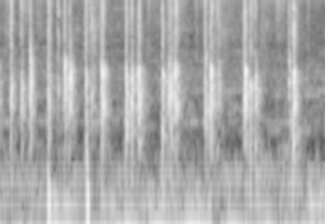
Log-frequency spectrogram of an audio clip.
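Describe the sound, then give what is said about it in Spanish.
Applause for someone who has just presented the second stage of a thesis: many quick, irregular, sharp claps blend into a steady, fairly loud patter with a few heavier low thumps, and no voice above it. “Un aplauso, por favor.”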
